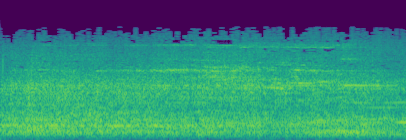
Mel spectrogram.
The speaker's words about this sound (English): The train's coming.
